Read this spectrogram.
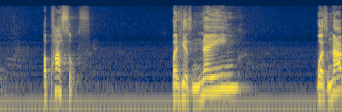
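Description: A man preaches with animation into a microphone, his voice rising in bursts with pauses between.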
